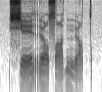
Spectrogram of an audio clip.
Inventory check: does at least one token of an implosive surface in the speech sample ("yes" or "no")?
no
